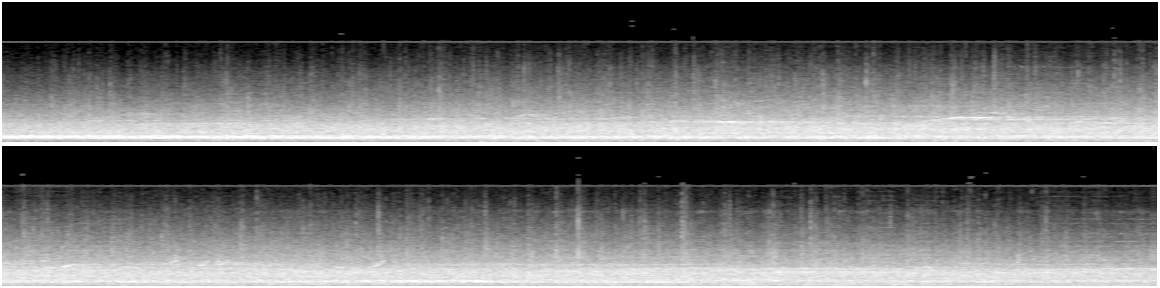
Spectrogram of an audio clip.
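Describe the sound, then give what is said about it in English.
A large crowd in a hall cheers and applauds steadily in response to a speech, a dense, even wash of clapping and shouting that holds at a constant, fairly loud level throughout with no voice speaking over it. “You cheer now because you know this is true.”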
